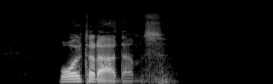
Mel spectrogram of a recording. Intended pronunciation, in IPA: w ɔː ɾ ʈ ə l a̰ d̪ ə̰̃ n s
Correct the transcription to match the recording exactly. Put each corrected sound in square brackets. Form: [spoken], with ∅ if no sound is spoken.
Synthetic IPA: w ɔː [l] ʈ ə [ɾ] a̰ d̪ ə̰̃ [m] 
